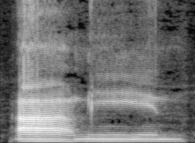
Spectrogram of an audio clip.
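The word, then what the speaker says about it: آمين: Nah, amin itu boleh hamzanya dibaca panjang, boleh hamzanya dibaca pendek. Boleh amin, boleh juga amin, nggak apa-apa, sama-sama benarnya.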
